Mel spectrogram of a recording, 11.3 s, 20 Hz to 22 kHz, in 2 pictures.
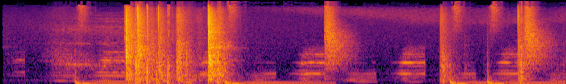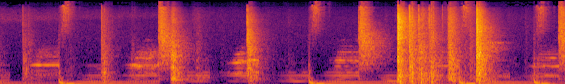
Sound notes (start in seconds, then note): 1.2 fists thudding on bag; 3.1 laid back music; 4.4 thudding continues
